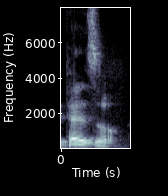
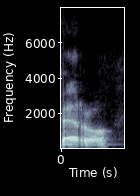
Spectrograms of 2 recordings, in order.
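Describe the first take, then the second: First: The double R sounds like a buzzing Z. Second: The double R is trilled as usual.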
